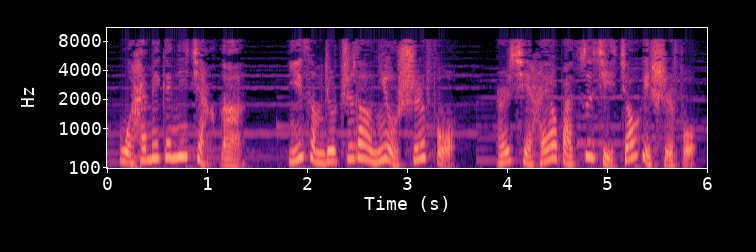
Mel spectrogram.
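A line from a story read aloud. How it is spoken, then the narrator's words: Plain. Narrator (Chinese): 我说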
